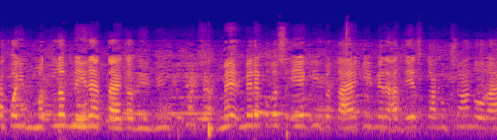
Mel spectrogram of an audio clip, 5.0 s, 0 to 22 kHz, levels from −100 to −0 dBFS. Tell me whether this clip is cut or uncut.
uncut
